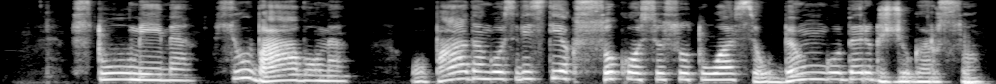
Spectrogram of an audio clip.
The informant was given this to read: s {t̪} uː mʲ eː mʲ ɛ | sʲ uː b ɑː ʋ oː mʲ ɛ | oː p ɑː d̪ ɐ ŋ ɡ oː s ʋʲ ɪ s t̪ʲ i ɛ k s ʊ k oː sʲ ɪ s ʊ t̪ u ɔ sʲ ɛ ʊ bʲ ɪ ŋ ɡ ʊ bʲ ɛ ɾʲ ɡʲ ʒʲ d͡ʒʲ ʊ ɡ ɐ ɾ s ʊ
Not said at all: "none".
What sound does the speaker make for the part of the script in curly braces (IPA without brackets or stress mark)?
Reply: t̪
